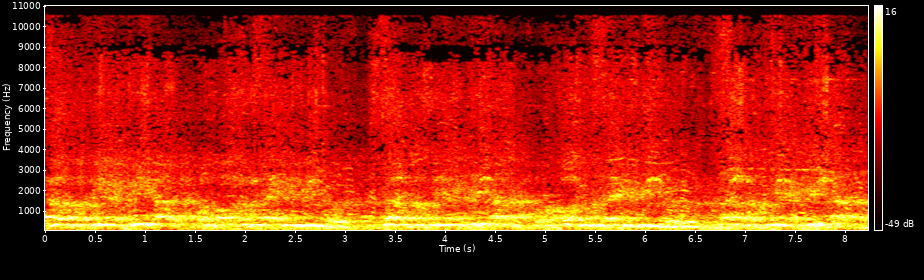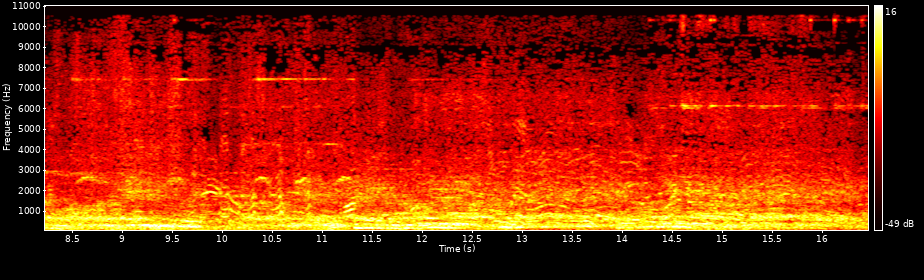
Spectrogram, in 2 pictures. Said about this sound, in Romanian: Iată câteva dintre scandările protestatarilor din această seară din București pe Calea Victoriei, în drum spre sediul MEAI din Piața Revoluției.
